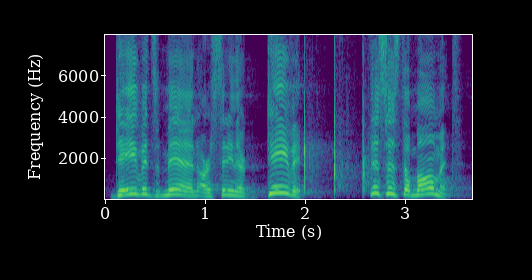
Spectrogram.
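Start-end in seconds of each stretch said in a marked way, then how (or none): 1.6-3.6 high, pressing appeal to a leader; urgent urging. Acted. David's men urge him to seize the moment, urgent.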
